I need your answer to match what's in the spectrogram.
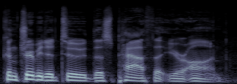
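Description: A man's voice: lowish voice, lively intonation, a little slow, a little mellow, no echo. An American man talking casually as the host of a podcast.

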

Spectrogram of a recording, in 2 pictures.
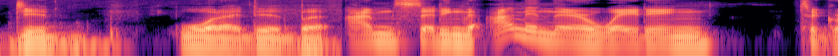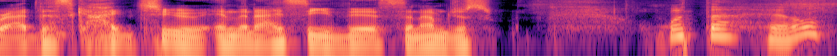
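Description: A man playing a tabletop role-playing game, joking and speaking lively and exasperated in character. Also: lowish voice, normal speed, no room sound, clean studio sound. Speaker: player.

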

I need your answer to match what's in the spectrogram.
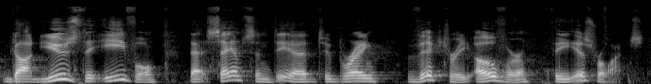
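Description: A man in his thirties leading an informal Bible study, talking plainly and repeating phrases for emphasis. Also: mid-range voice. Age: 30s. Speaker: pastor.

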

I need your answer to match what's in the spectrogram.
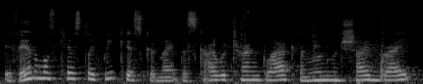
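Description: A woman's voice: mid-range voice, animated, normal speed, warm tone, a little hiss or hum. A woman reading picture books aloud to a small child in a playful, sing-song way, dropping some refrains to a whisper.

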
